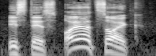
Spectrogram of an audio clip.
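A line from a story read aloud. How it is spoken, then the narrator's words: Calling out. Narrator (German): rief er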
